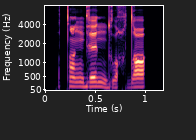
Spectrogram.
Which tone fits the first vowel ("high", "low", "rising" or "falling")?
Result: high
